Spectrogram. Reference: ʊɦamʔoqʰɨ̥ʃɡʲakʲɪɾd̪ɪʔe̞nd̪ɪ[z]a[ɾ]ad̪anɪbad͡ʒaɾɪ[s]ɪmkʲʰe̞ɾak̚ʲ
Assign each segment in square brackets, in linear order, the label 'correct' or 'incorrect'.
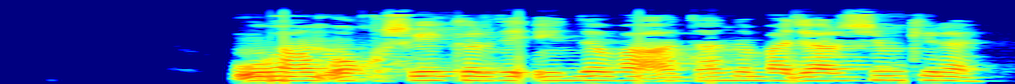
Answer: incorrect: v, incorrect: none, incorrect: ʃ

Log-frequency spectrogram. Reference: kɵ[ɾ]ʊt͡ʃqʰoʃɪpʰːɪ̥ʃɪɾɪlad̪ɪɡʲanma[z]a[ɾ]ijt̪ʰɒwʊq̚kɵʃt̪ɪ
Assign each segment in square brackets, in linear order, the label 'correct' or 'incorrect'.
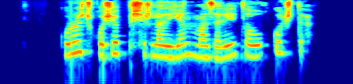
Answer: correct, correct, correct

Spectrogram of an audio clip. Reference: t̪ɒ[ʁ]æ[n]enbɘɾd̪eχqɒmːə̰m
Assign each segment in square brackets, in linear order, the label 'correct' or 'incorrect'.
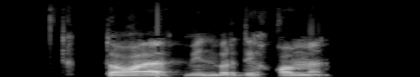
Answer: correct, incorrect: m

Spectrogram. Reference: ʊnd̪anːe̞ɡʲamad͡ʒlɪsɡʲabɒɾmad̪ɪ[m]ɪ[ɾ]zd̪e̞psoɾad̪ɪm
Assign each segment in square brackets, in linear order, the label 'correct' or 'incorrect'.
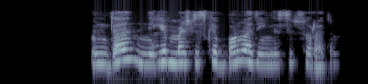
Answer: incorrect: ŋ, incorrect: none

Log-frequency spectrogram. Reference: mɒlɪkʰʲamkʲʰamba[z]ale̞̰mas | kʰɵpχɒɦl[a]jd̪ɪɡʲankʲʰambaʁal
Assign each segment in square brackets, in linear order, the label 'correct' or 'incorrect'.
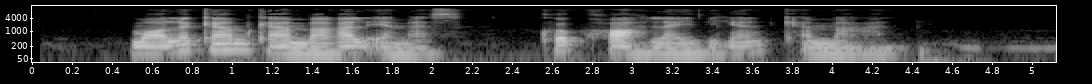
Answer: incorrect: ʁ, correct

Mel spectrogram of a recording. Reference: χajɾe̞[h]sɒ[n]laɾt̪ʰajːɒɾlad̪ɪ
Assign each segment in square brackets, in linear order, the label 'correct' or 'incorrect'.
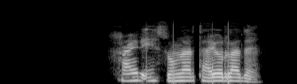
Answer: correct, correct

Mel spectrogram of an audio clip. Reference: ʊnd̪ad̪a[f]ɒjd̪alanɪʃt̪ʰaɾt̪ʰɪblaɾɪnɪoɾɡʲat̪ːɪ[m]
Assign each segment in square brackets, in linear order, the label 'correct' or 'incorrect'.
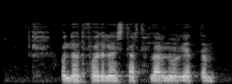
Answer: correct, correct

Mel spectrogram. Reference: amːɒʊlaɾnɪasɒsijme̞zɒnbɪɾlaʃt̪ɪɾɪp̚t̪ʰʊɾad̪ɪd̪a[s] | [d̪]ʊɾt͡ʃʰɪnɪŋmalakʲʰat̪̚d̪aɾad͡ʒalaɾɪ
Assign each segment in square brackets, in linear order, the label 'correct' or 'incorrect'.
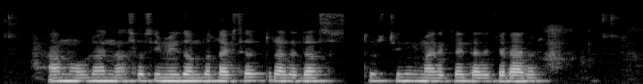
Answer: correct, incorrect: t̪

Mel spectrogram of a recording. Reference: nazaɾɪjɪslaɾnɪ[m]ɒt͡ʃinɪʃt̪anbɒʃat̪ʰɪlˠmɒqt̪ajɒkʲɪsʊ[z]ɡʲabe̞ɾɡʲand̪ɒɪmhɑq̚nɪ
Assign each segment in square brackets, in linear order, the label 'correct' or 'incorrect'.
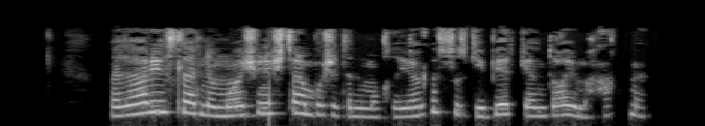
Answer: correct, correct

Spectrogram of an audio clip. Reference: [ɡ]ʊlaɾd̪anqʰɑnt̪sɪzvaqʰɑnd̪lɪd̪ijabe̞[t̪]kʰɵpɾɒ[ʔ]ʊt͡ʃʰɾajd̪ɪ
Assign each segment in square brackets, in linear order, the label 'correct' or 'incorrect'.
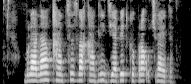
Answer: incorrect: b, correct, incorrect: q

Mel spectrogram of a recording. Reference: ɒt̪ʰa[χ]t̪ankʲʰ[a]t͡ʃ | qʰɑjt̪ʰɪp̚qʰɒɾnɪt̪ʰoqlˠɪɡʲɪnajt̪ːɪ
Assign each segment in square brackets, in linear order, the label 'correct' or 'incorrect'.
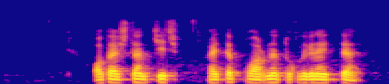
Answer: incorrect: ʃ, incorrect: e

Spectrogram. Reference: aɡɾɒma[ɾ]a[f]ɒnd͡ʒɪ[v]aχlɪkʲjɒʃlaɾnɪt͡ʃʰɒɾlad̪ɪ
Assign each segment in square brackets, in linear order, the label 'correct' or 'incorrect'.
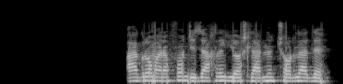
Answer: correct, correct, incorrect: z

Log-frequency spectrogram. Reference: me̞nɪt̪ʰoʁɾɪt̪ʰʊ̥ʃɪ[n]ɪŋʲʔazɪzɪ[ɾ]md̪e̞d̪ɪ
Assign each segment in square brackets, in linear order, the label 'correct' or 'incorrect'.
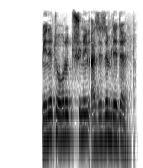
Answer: correct, incorrect: none

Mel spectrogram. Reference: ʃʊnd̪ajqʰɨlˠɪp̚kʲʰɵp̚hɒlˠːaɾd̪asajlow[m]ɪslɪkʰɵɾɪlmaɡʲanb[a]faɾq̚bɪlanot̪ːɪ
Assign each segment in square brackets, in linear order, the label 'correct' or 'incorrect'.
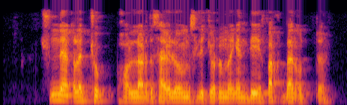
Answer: correct, incorrect: e

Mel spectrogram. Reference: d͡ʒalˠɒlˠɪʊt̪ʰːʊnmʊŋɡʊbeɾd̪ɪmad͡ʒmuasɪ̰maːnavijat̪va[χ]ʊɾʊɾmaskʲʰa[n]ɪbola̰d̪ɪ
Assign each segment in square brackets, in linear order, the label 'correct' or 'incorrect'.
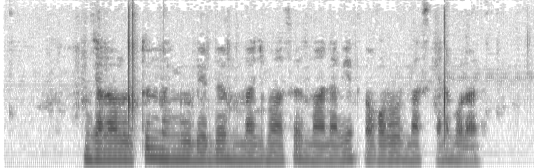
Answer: incorrect: ʁ, correct

